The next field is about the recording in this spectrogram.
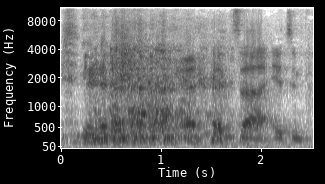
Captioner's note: laughing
